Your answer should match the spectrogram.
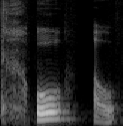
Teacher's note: ओ औ इन वर्णों का जो उच्चार स्थान होता है मित्रों वो कंठोष्ठ होता है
